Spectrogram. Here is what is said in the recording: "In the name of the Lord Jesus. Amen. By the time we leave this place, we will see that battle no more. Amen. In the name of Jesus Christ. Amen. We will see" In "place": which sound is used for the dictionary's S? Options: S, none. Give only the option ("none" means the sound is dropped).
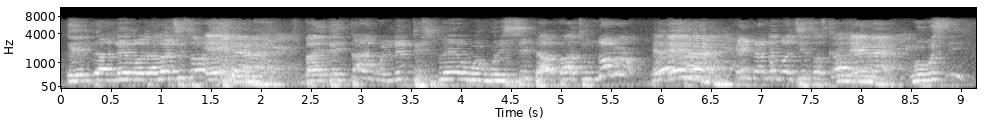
none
